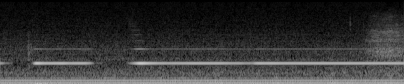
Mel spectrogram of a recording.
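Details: Sparton 1567 tube radio, shortwave 2–6 MHz band, signal generator input, tuning capacitor about two-thirds closed: clean, steady mid-pitched test tone through the speaker over a low hum; band receiving properly.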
